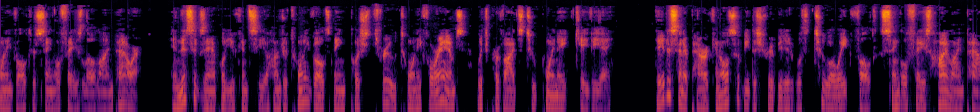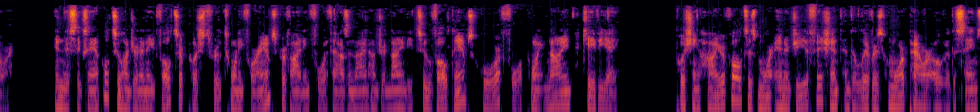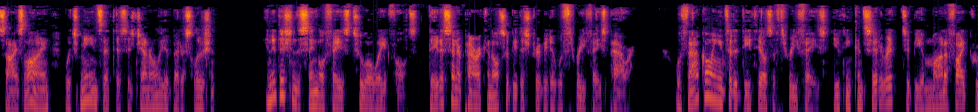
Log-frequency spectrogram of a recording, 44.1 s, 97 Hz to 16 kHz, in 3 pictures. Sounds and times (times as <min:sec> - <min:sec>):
Narration, monologue: 0:00.0 - 0:24.0, 0:24.8 - 0:32.8, 0:33.4 - 0:44.0.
